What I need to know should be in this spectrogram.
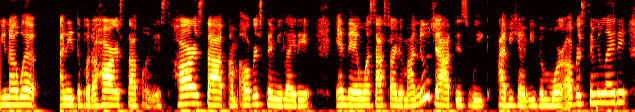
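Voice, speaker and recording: A woman, hosting a solo podcast in a chatty, reflective way, with many fillers and self-corrections. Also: on the low side. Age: 20s. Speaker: podcast host. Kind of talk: casual solo podcast monologue.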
